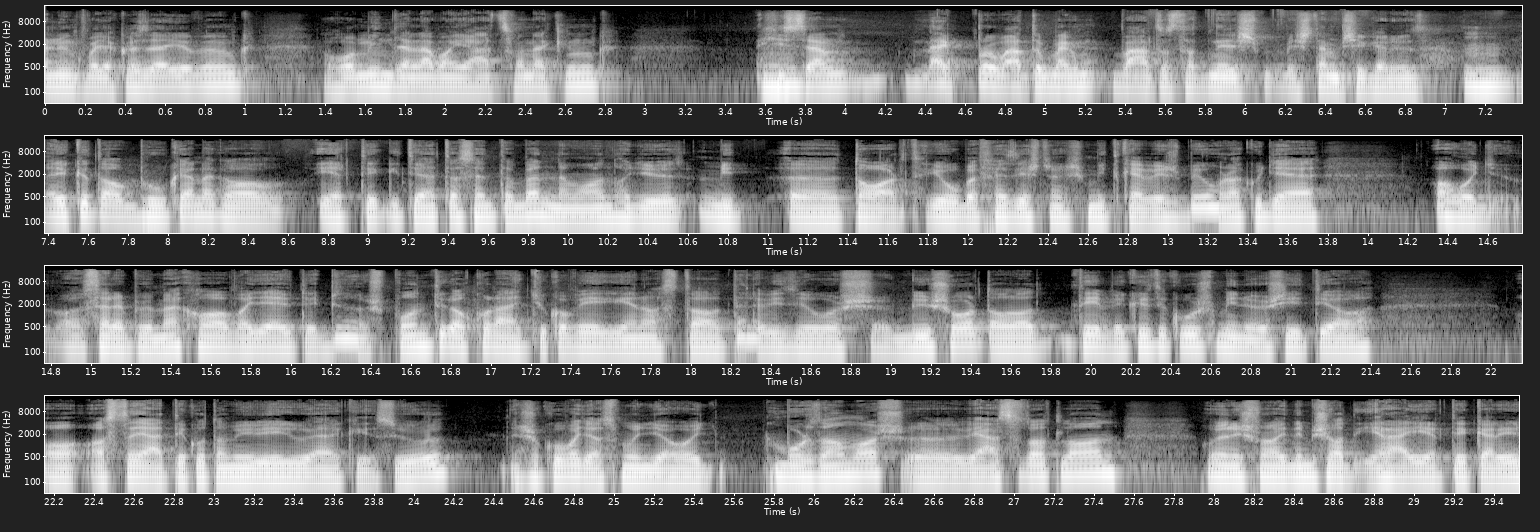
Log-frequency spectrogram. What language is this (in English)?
Hungarian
